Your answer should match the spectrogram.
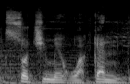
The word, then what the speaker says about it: Xochimehuacán: Se pronuncia Xochimehuacán, discúlpeme, es que por la prisa de la lectura, Xochimehuacán, ahí en, San Pablo, Xochimehuacán.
